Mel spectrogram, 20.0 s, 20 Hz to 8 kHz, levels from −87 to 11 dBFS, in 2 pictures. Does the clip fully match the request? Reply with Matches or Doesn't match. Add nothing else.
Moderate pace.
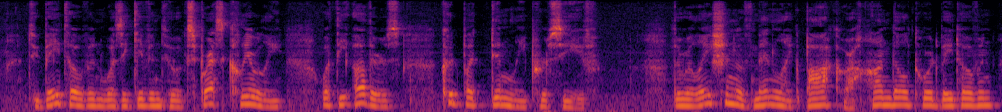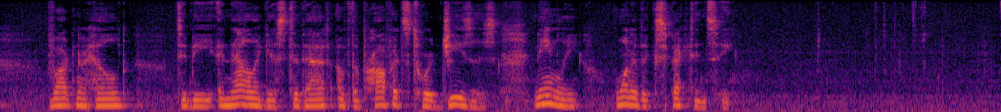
Doesn't match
